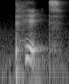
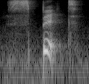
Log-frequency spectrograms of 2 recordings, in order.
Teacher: Notice that the p is not as strong. Students may write this word as S-B-I-T, spit.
